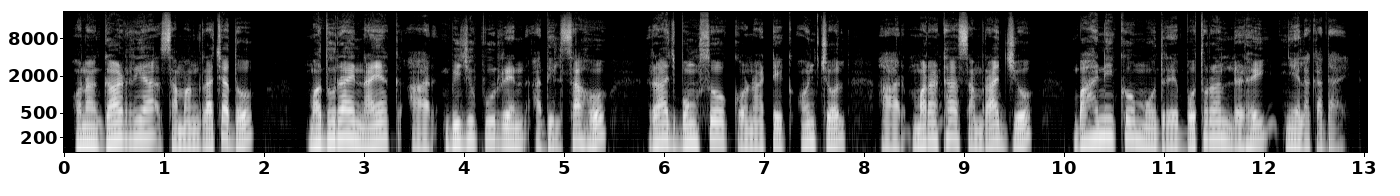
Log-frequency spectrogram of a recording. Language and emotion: Santali, neutral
